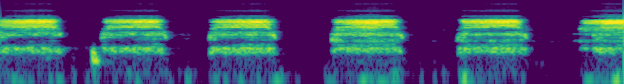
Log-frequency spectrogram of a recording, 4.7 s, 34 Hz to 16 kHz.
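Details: Nest of owls during a night feeding, 3:53 AM, March 25, 2012, two rabbits kept in the nest; rasping, noisy screeches of about half a second, repeating steadily roughly once a second.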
